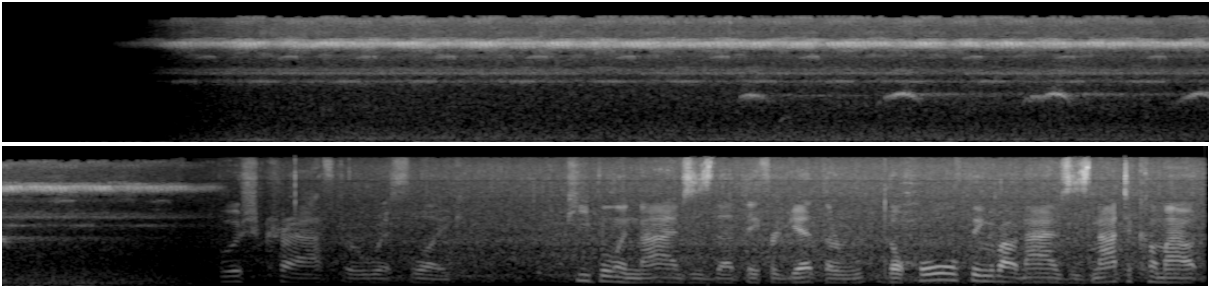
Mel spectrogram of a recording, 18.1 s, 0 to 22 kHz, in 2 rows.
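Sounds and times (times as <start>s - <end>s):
insects trilling: 1.2s - 10.6s.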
